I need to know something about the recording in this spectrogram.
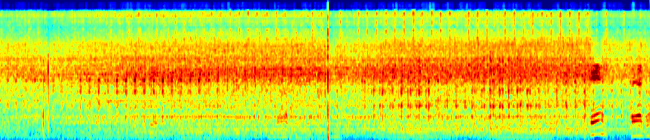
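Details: Proton Saga FLX intake manifold at idle: light irregular metallic rattle over engine hum; loose butterfly flap tapping inside manifold.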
